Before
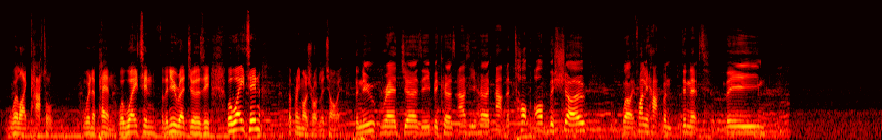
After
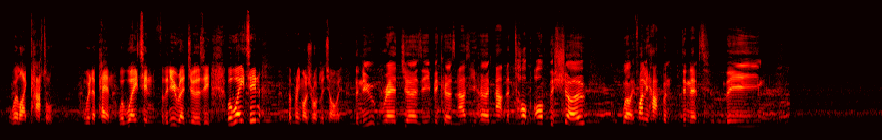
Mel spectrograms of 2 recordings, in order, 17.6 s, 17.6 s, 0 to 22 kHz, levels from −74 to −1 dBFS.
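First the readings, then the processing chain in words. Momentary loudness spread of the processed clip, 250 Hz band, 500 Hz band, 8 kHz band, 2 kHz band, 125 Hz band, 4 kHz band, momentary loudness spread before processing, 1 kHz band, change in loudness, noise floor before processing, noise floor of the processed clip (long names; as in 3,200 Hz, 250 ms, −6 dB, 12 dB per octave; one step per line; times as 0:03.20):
17 LU, below −35 dB, −10.0 dB, +3.0 dB, +2.0 dB, below −40 dB, +2.5 dB, 16 LU, −1.5 dB, −2.5 dB, −55 dBFS, −64 dBFS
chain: Bessel high-pass filter 1,100 Hz, order 8
level +3 dB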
